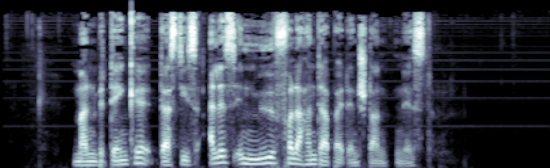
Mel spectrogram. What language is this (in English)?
German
